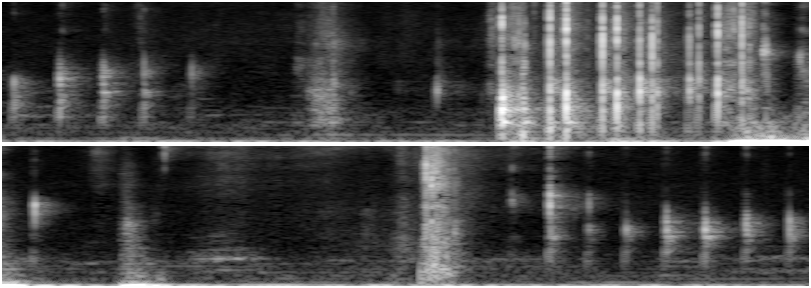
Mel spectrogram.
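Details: Kitten eating indoors: scattered soft clicks give way to a burst of loud, crunchy chewing, dense and rapid for a couple of seconds, then quieter intermittent smacking bites.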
